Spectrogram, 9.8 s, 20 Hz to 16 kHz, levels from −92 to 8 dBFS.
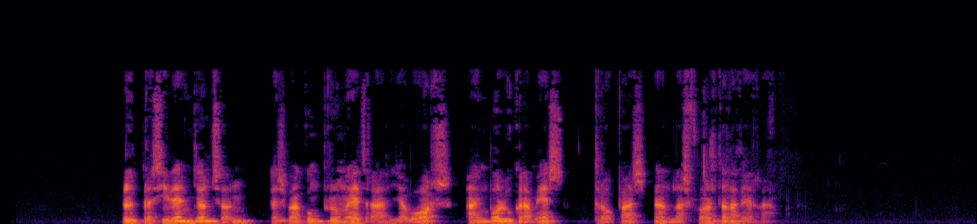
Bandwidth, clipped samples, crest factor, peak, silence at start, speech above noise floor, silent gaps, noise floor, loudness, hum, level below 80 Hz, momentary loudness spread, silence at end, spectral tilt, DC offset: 11.5 kHz; under 0.1%; 24 dB; -2 dBFS; 1.25 s; 51 dB; none; -74 dBFS; -23 LUFS; none; -66 dBFS; 12 LU; 2.05 s; -5.5 dB/octave; under 0.1%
